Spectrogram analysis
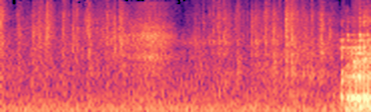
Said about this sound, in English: It wouldn't be Greased Pole without a belch. Without flatulence.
